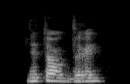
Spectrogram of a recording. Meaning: second-person plural simple future of détordre
- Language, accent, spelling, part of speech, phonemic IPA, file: French, Canada, détordrez, verb, /de.tɔʁ.dʁe/, LL-Q150 (fra)-détordrez.wav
